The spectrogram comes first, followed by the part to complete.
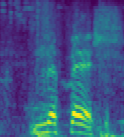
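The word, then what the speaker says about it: נפש: this point this is the Hebrew word nefesh that's how it's pronounced feminine noun KJV translates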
